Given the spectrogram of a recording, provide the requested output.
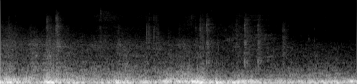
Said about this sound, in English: So, thunder and lightning.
